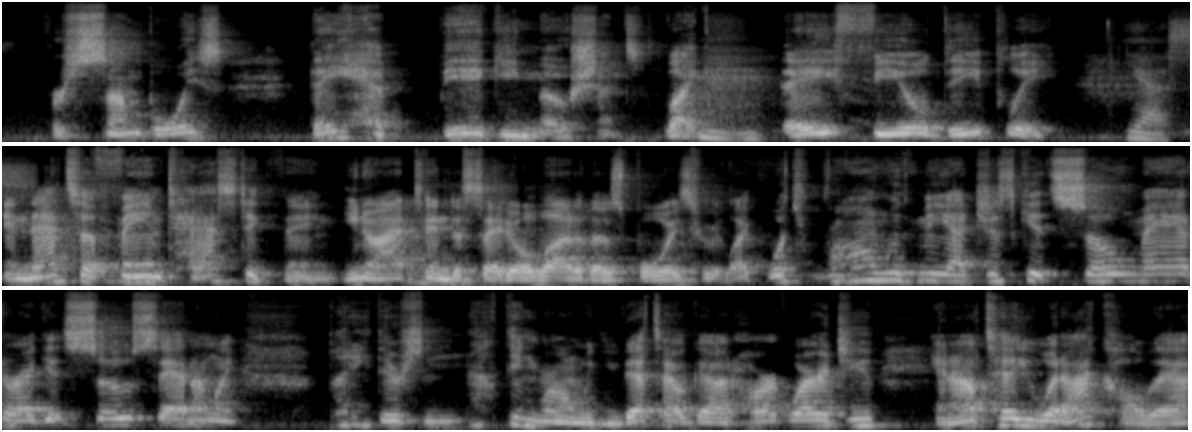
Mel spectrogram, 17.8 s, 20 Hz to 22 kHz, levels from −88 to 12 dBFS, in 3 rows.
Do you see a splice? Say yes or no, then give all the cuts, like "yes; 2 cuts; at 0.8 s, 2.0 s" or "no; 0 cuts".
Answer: yes; 1 cut; at 16.4 s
